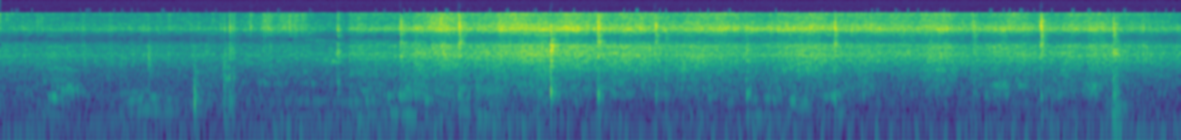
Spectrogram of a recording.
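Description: Soybean chunks fry in oil in a home kitchen pan, giving a steady broadband sizzle and hiss with a few scattered clicks and clinks from stirring, no talk over it.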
